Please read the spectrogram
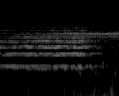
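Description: Public-address microphone feedback: a steady ringing of several high tones held without a break, with no rise or fall in pitch.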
